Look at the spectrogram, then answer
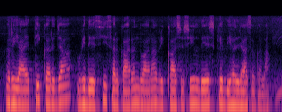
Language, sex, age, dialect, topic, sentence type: Bhojpuri, male, 18-24, Western, banking, statement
